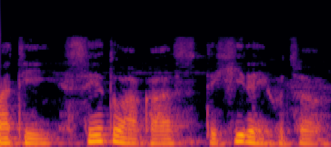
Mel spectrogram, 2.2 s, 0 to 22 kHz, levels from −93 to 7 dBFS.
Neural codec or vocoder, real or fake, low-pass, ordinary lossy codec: none; real; none; none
